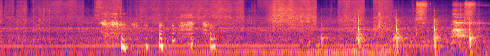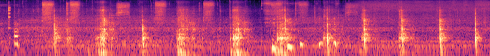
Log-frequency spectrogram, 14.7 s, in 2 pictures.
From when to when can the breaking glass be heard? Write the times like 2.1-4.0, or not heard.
not heard.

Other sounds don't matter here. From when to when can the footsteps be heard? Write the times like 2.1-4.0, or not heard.
not heard.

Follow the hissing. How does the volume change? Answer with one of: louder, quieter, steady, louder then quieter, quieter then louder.
louder then quieter.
